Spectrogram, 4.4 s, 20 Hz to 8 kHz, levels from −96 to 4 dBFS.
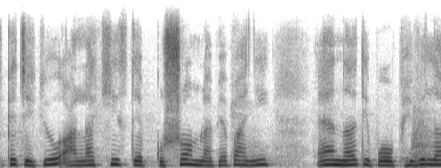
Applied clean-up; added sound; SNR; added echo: none; none; none; none.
